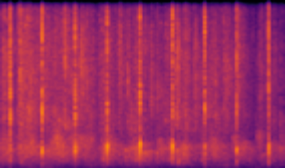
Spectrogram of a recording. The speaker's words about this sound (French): Je remercie beaucoup nos deux intervenants que nous pouvons applaudir.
